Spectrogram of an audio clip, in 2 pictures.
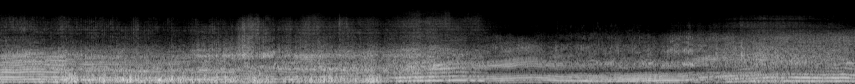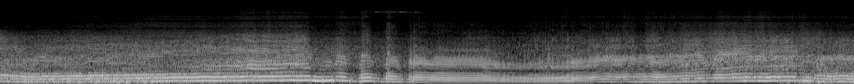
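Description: Rally-prepared hatchback's engine driven hard through a tight slalom course, revving up and dropping back again and again as the driver accelerates and lifts between cones.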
